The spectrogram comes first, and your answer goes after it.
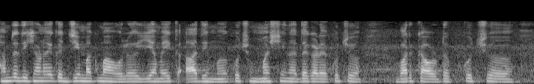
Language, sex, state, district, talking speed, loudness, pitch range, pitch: Hindi, male, Uttarakhand, Uttarkashi, 180 wpm, -17 LUFS, 130-145 Hz, 135 Hz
